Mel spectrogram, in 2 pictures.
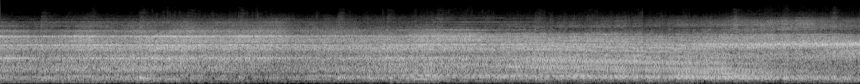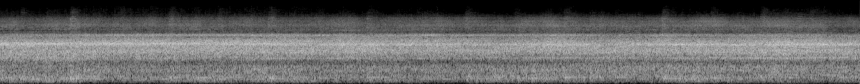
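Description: A warbird airplane with an air-cooled 1,340-cubic-inch Wasp radial engine roars steadily overhead at an airshow, its engine drone loud and continuous with a slight pitch shift as it passes.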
